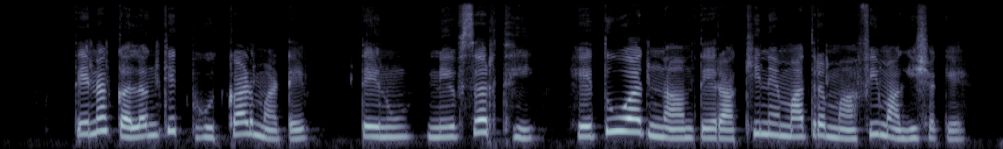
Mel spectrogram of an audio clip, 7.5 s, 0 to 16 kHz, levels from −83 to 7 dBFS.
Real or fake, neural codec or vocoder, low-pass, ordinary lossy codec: real; none; 14.4 kHz; none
